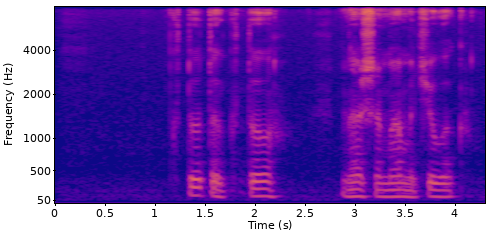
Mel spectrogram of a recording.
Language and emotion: Russian, neutral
